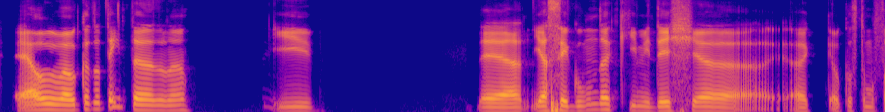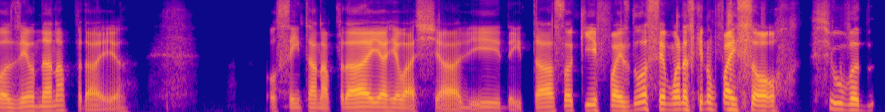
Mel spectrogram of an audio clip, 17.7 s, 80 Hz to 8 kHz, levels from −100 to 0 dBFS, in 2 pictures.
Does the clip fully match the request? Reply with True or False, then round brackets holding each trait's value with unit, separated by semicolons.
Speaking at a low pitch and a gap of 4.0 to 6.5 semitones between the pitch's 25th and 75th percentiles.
True (120 Hz; 4.3 semitones)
